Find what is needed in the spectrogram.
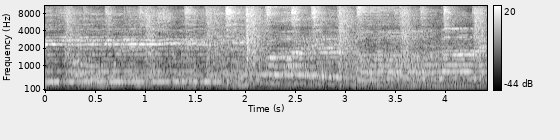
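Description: Gospel song: women singing with instrumental accompaniment and a steady beat.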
